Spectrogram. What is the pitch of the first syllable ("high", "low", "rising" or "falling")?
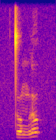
low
